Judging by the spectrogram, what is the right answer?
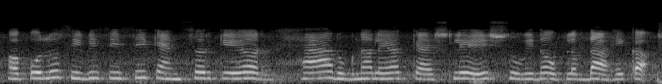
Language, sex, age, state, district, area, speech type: Marathi, female, 30-45, Maharashtra, Nagpur, urban, read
